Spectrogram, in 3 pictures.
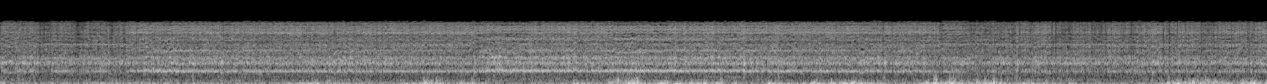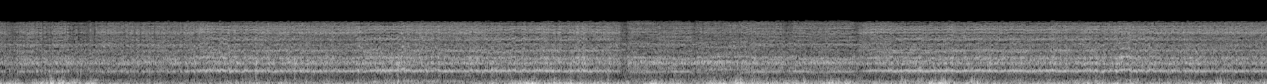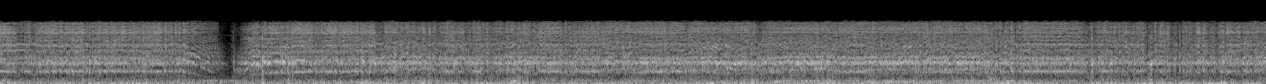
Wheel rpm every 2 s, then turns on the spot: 160, 160, 160, 160, 160, 160, 160, 160, 160, 170, 160, 160, 160, 120, 130, 160, 160, 160, 160.
none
